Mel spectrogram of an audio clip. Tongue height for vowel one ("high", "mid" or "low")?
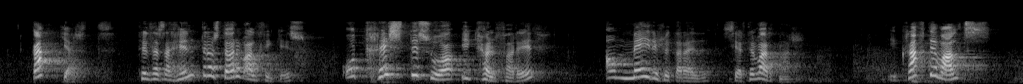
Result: low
